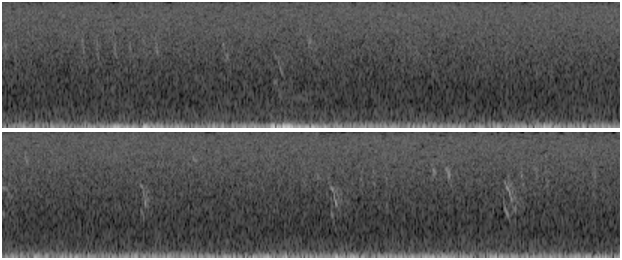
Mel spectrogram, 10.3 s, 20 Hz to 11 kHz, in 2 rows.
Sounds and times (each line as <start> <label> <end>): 0.0 low dronelike noise 10.3
0.0 wind 10.3
7.7 Different birds 10.2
